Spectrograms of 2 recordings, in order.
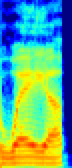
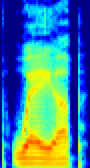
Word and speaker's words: weigh up: before making a decision there is another linking sound in that phrase to way up way up can you hear it we insert a little why sound my next word is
